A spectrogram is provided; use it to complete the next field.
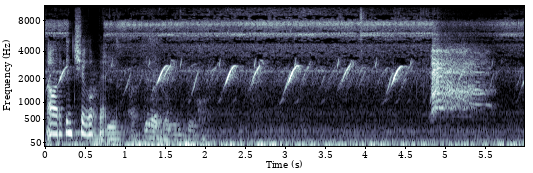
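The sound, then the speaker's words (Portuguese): A steady, high crickets' trill runs throughout the background, with a regular series of short rising chirps repeating every half second or so, while people speak briefly near the start. “É, menos a RAM e menos os grilos, né?”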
